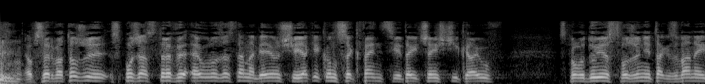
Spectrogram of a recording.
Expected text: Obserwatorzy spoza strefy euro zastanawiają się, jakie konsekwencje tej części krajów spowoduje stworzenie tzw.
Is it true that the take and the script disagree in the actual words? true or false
false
